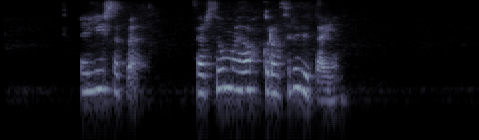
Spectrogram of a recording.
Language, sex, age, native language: Icelandic, female, 30-39, Icelandic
